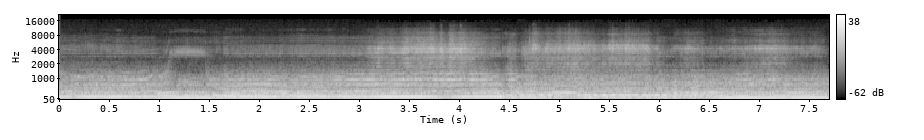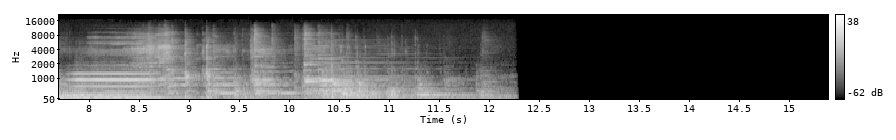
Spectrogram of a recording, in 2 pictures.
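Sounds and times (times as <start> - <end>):
19-string violin with electronics: 0.0 - 12.0.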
